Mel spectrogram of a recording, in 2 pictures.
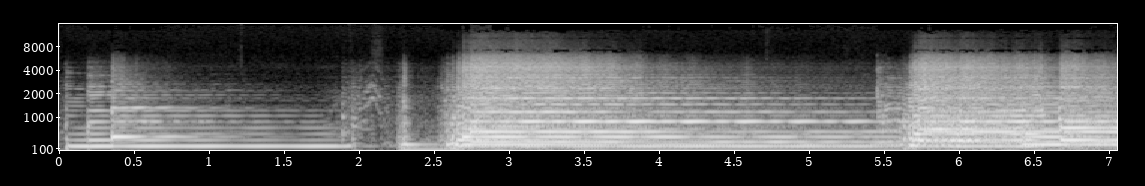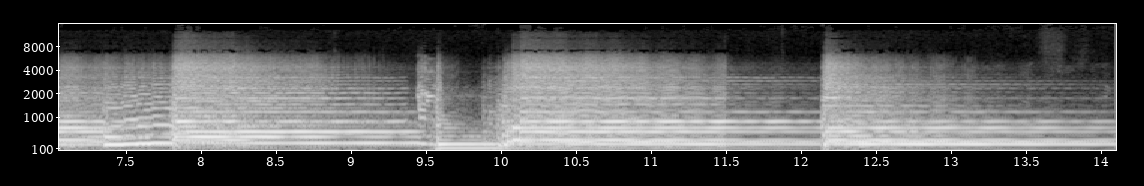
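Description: Electric guitar with a chorus effect rings out a handful of sustained, shimmering strummed chords, each left to ring and overlap before the next, played alone without voices.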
